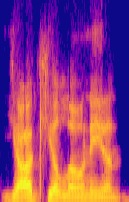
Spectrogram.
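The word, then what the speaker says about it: Jagiellonian: invited to teach at an ancient university called yaguilonian that's spelled j a g i e l l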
